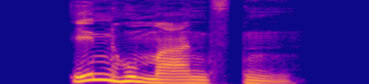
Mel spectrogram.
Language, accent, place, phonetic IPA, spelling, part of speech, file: German, Germany, Berlin, [ˈɪnhuˌmaːnstn̩], inhumansten, adjective, De-inhumansten.ogg
- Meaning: 1. superlative degree of inhuman 2. inflection of inhuman: strong genitive masculine/neuter singular superlative degree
